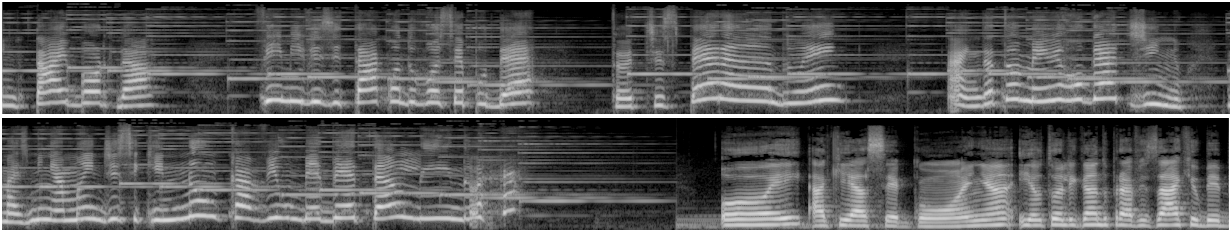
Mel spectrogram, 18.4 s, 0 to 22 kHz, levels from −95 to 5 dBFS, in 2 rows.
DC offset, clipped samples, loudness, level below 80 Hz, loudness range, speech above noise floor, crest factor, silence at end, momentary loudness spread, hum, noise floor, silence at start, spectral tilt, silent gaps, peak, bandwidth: under 0.1%; under 0.1%; -17 LUFS; -66 dBFS; 3 LU; 28 dB; 16 dB; 0 s; 9 LU; none; -45 dBFS; 0 s; -4 dB/octave; none; -2 dBFS; 18.5 kHz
